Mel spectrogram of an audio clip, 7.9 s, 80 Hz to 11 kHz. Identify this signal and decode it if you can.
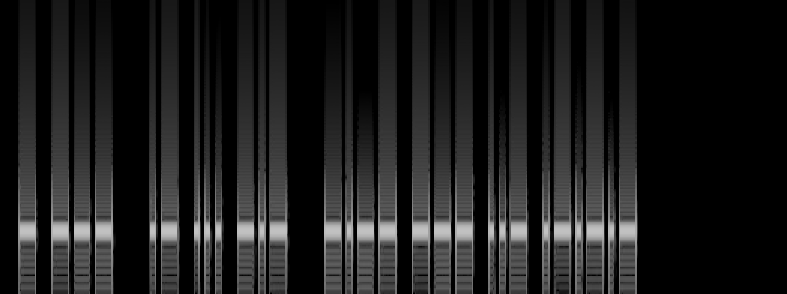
Morse code, heard as a keyed tone, about 22 wpm, 700 Hz. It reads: TO ASK YOU.
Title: Sentences from Top 400 Words 22wpm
